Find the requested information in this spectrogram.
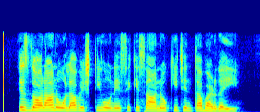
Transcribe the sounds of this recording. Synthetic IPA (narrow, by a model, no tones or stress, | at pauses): ɪs̬d̪ɔːɾaːnoːlaʋɪʃʈiɦoːnesekɪsaːnõkit͡ʃɪ̃nt̪abʱɐɽɡɐiː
